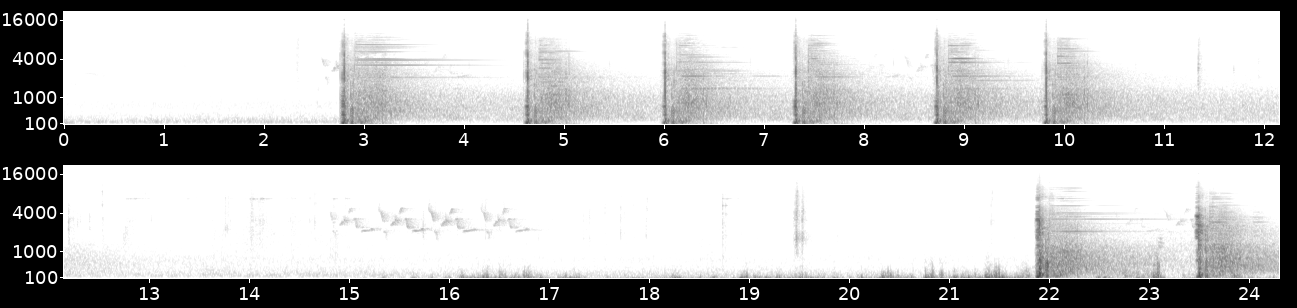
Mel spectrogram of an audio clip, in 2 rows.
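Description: Shots from a Colt Detective Special .38 Special revolver ring off steel plates about 15 to 18 yards away: six sharp, evenly spaced shots, each a loud crack with a bright metallic ring, followed after a pause by rustling and handling noise and one more ringing hit.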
